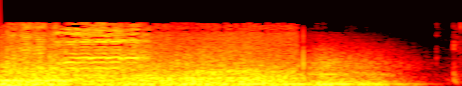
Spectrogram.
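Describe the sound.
Sheep bleating: sacrificial sheep during Eid al-Adha by a busy Baku highway with fast-moving cars. A wavering bleat rises early over dense rushing noise, which then fades away.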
